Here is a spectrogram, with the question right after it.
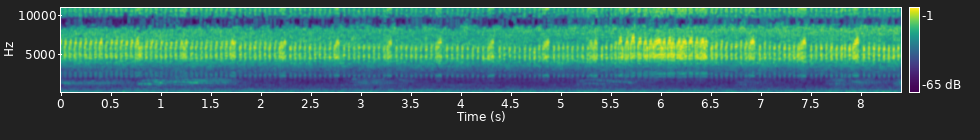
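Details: ['Cicadas singing in Japan in summer 2022: a dense, steady, high-pitched electric hiss fills the air without pause, swelling slightly near the end, with faint soft bird notes underneath.']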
